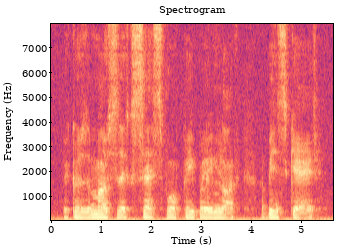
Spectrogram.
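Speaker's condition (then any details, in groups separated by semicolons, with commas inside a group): Amyotrophic lateral sclerosis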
